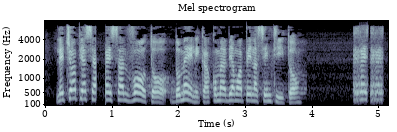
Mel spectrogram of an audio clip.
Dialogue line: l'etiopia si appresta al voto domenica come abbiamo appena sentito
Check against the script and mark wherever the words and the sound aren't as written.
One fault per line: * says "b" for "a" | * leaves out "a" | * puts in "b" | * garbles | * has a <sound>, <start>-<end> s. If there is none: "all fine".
* has a dropout, 0.8-0.9 s
* has a laugh, 4.6-5.1 s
